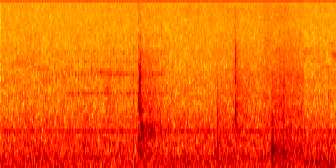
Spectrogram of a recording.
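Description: Low steady hiss of room tone with three faint clicks, the first a little under two seconds in and two more close together near the end.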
